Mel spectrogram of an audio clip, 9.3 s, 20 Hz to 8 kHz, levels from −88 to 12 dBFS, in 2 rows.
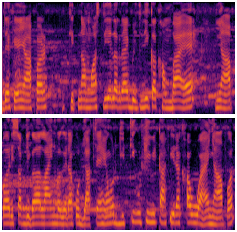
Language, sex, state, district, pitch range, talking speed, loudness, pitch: Hindi, female, Bihar, Jamui, 195-220 Hz, 200 wpm, -17 LUFS, 200 Hz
